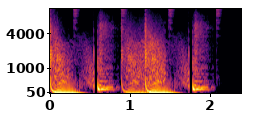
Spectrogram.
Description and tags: some glitchy experimental things I been working on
